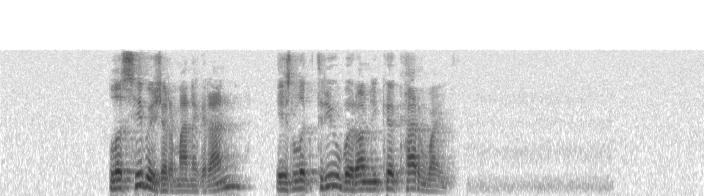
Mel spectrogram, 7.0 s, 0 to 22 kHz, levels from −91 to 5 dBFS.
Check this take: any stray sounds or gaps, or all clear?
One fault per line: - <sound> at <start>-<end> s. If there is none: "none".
none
